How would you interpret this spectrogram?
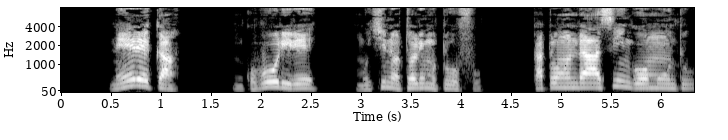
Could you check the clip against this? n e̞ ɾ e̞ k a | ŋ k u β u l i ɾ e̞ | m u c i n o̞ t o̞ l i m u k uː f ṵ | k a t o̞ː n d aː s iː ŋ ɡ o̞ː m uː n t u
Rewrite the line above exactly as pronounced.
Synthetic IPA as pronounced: n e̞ ɾ e̞ k a | ŋ k u β u l i ɾ e̞ | m u c i n o̞ t o̞ l i m u t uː f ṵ | k a t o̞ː n d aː s iː ŋ ɡ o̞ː m uː n t u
